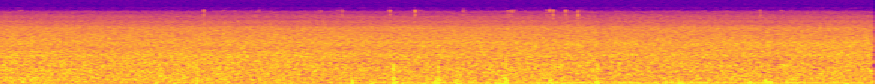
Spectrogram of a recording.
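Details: Surf and wind roar steadily, with a low droning hum underneath and no animal voices.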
